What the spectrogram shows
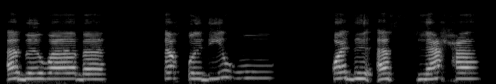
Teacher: If the Qalqalah letter is in the middle of a word or at the end of a word and we are not stopping on that word, in that case, we will lightly bounce on the Qalqalah letter and we move on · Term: Qalqalah Sughra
